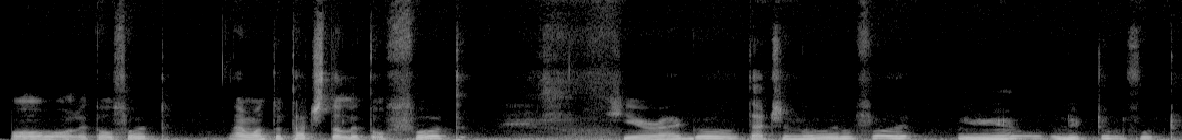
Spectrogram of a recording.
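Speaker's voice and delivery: soft high sing-song pet voice; cooing pet talk. Real, not acted. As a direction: coo over the little foot. Cooing over cat's paw.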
